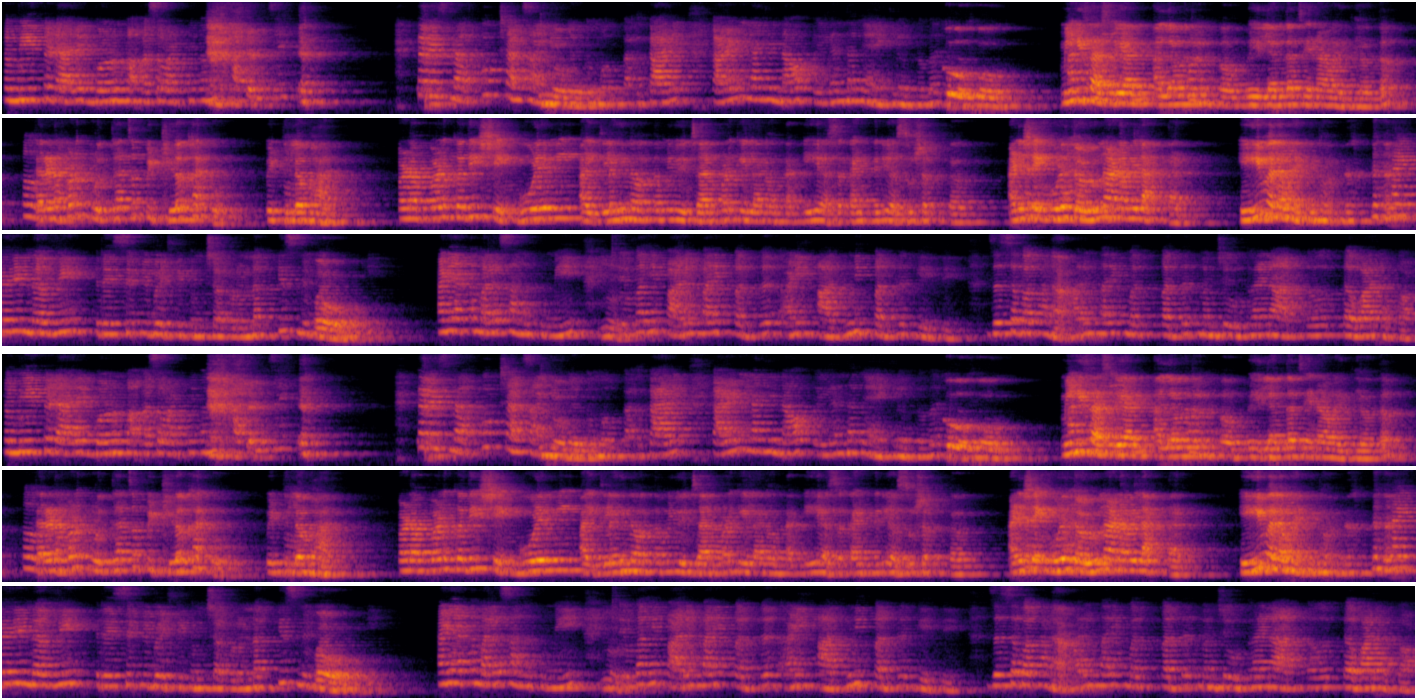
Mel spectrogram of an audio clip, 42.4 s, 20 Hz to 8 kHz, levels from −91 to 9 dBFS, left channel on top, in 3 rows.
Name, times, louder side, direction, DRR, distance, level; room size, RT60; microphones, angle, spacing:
voice 1, 0.0-2.8 4.1-9.4 10.6-11.4 11.8-12.1 14.3-14.8 16.9-17.3 24.3-24.9 26.8-27.0 28.0-31.8 32.6-42.3, equal, 20° left, -7 dB, 1.4 m, -31 dB
voice 2, 2.0-2.5 2.9-3.1 4.2-4.4 5.4-6.0 9.4-10.0 10.6-13.9 14.5-16.3 16.8-17.4 18.1-23.7 24.2-25.9 26.5-28.0 31.4-31.9 34.3-34.5 38.8-38.9, equal, 65° left, -4 dB, 3.0 m, -23 dB
12.0 x 6.2 x 2.3 m, 0.93 s
head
